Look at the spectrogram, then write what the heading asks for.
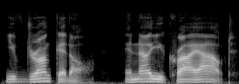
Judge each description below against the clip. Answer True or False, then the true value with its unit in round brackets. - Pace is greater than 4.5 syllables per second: True (4.9 syllables/s)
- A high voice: False (105 Hz)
